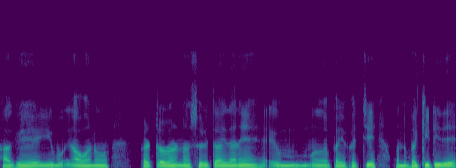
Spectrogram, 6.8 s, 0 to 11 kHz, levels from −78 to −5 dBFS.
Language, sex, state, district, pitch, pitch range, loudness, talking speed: Kannada, male, Karnataka, Dharwad, 100 Hz, 100-105 Hz, -28 LUFS, 80 wpm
